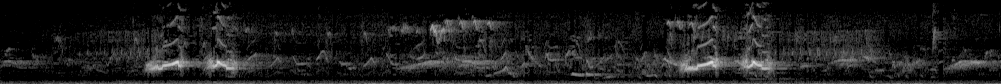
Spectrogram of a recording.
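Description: Birdsong: a loud two-note whistled call given twice, about five seconds apart, over softer chirping and trilling of other birds.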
